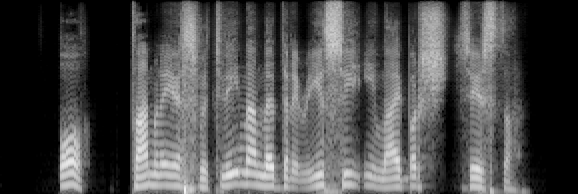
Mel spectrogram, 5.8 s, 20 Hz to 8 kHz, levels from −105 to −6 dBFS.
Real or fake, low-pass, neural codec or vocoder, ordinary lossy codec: fake; none; codec, 16 kHz, 0.5 kbps, X-Codec, HuBERT features, trained on general audio; none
